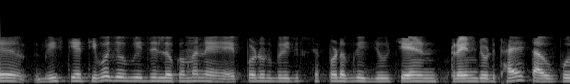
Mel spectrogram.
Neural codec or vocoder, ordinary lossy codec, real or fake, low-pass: none; MP3, 24 kbps; real; 3.6 kHz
